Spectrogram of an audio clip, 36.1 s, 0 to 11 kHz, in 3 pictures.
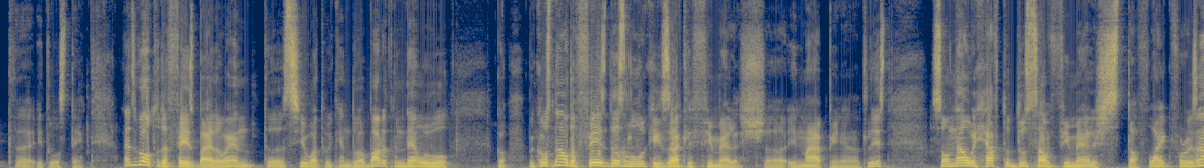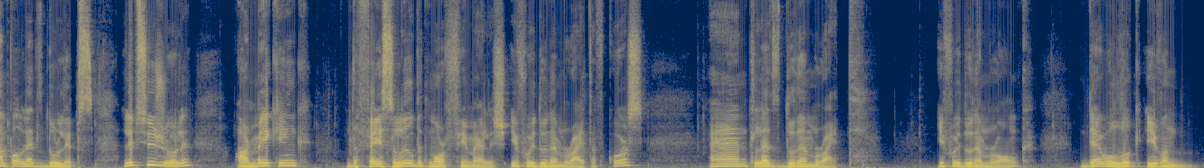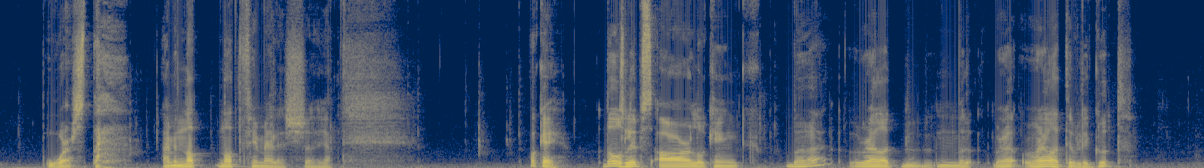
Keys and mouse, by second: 3.8 alt+q, 6.6 g, 10.7-25.0 right drag, 11.9 1, 15.6 g, 26.3 1, 27.9-31.1 alt+right drag, 31.1 ctrl+alt+click, 31.9 right click, 32.1-36.1 ctrl+alt+drag, 34.9 g.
